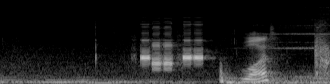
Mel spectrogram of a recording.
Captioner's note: ovilus buzzing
